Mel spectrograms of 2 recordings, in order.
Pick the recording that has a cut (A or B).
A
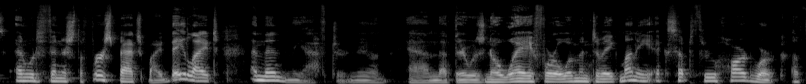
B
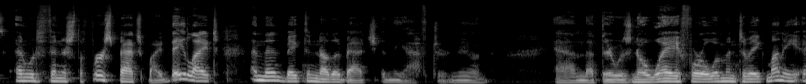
A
